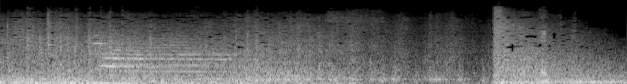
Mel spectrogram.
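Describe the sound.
A train pulls away along the tracks at a railway station. Its loud rumble and clattering wheels come with a horn sounding early on, then the roar eases before a sharp, full rush of noise returns.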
